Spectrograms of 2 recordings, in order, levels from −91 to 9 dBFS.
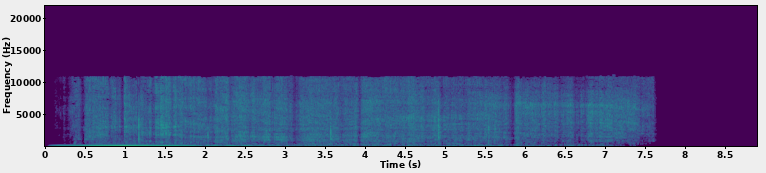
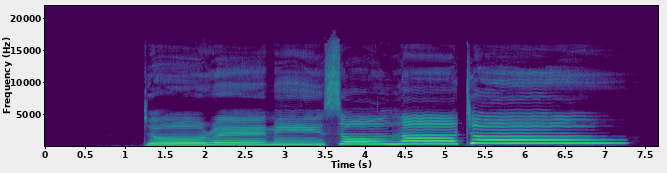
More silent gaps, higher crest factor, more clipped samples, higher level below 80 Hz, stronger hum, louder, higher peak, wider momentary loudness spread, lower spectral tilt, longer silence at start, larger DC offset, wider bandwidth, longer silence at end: neither; first, 24 dB vs 14 dB; neither; first, -60 dBFS vs -70 dBFS; neither; second, -41 LUFS vs -23 LUFS; second, -20 dBFS vs -8 dBFS; about the same, 9 LU vs 10 LU; about the same, -2.5 dB/octave vs -2.5 dB/octave; second, 0.05 s vs 1.25 s; neither; second, 11.5 kHz vs 16 kHz; first, 1.25 s vs 0.4 s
